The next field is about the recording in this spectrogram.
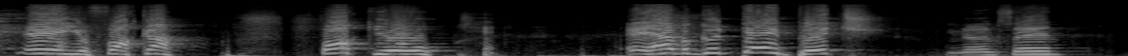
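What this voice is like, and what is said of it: Mock New York accent. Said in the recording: “That's how New Yorkians talk to each other.”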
